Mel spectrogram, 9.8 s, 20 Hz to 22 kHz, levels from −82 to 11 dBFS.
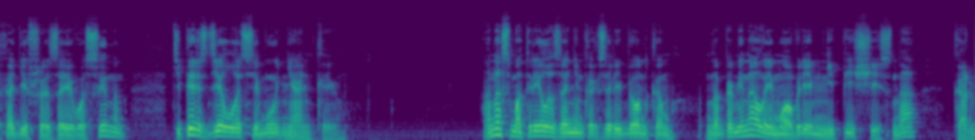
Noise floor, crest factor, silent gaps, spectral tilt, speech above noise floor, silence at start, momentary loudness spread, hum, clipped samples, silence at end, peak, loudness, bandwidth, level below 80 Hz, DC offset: -64 dBFS; 20 dB; none; -5.5 dB/octave; 45 dB; 0 s; 14 LU; 50 Hz at -55 dBFS; under 0.1%; 0 s; -2 dBFS; -20 LUFS; 12 kHz; -46 dBFS; under 0.1%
